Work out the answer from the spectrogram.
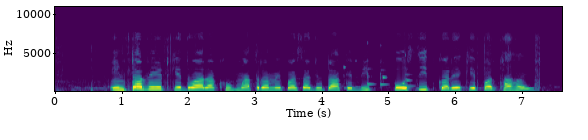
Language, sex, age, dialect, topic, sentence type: Magahi, female, 25-30, Southern, banking, statement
